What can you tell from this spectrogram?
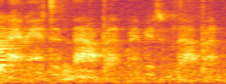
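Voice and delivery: hushed, voiceless whisper; soft, unvoiced whisper. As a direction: whisper it like a secret between diners. Customers quoted talking to themselves.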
